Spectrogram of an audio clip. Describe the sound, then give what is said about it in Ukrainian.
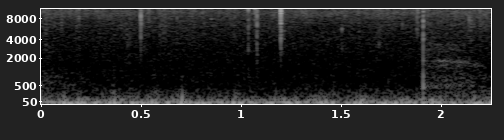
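A campfire crackles quietly, with a few sharp, scattered pops over a steady low rumble of outdoor background noise; no one speaks. “Помедитуй на цей вогонь як я зараз медитую.”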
